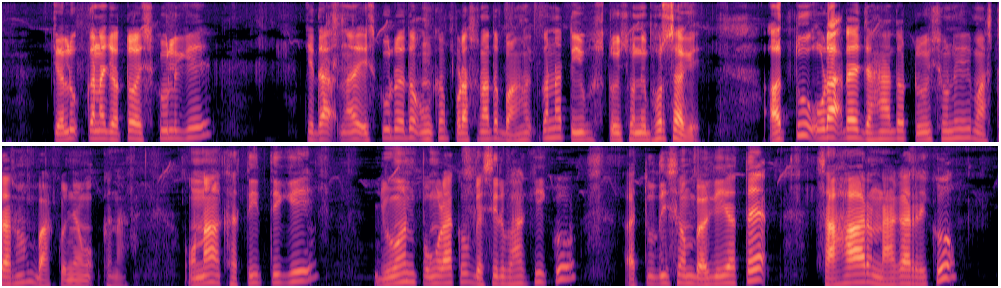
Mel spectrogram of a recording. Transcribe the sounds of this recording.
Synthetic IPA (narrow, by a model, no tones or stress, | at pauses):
t͡ʃəluʔkanad͡ʒɔt̪ɔiskulɡɛ | kɛd̪aʔiskulɾɛd̪ɔɔŋkapɔɽasɔnad̪ɔbaŋuʔkanaʈibsʈojsɔnibʱɔɾsaɡɛ̰ | ət̪uɔɽaʔɾɛd͡ʒaɦãd̪ɔʈujsɔnimasʈaɾɦɔ̃bakɔɲamɔ̰ʔkana̰ | ɔ̰naʔkʰət̪iɾt̪ɛɡɛ | d͡ʒuwənpɔŋɽakɔbɛsiɾbʱaɡikɔ | ə̰t̪ud̪isɔmbəɡijat̪ɛʔ | saɦaɾnaɡaɾːɛkɔ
